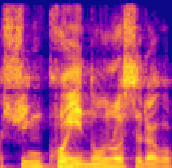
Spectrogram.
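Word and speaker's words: συγκοινωνός: 자, 쉰코이노노스라고 발음이 됩니다.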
